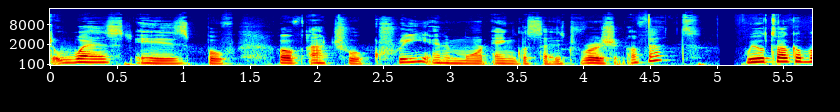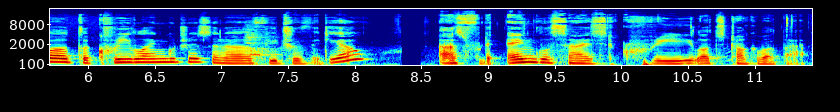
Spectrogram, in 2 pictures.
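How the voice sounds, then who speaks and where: A woman's voice: low voice, darkish tone, low-quality recording. A woman hosting a casual narrated explainer video, often repeating and restarting words as she reads along. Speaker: video host.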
